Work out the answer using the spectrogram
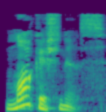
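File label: "mawkishness", British English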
